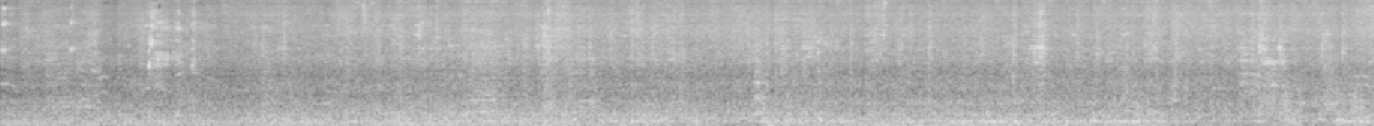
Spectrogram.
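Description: Train wheels rumbling steadily along the track, with a few scattered clicks, heard from an open-sided carriage of a steam-hauled train.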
